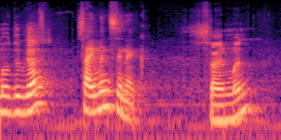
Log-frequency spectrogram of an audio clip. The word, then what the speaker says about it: Sinek: So there's a public speaker known as Simon Sinek.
